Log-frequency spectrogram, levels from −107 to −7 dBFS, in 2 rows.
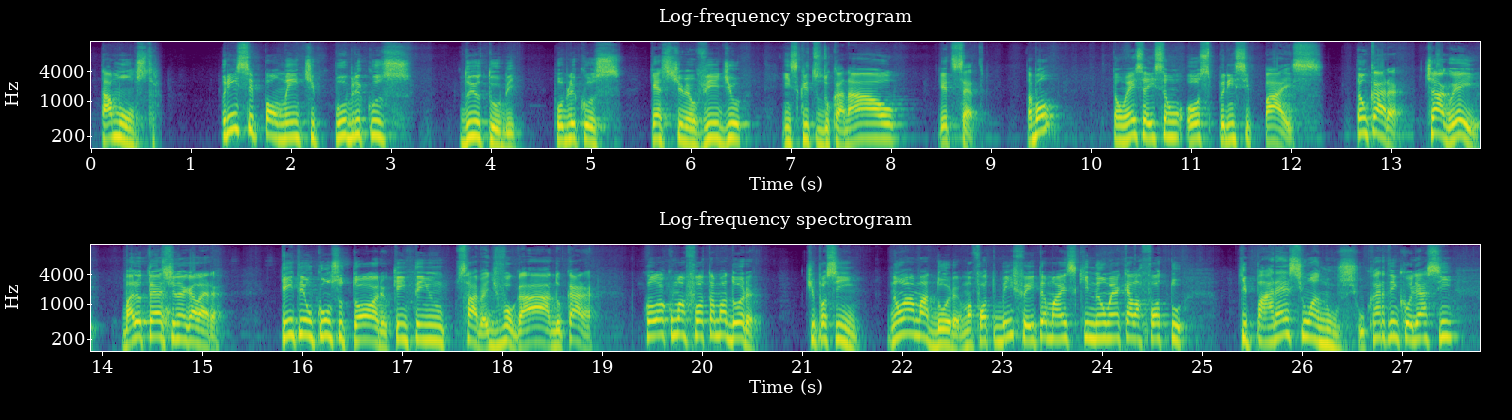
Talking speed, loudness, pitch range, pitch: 155 wpm, -17 LUFS, 175-215 Hz, 195 Hz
